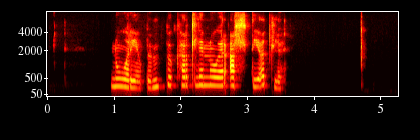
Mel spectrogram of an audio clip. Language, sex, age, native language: Icelandic, female, 20-29, Icelandic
